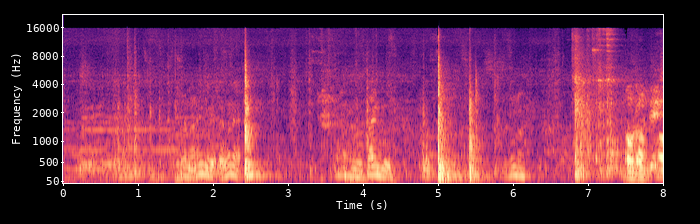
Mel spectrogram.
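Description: Background music with held notes fading out over the first two seconds, then indistinct voices, with a few sharp knocks at about two and a half, five and seven seconds in.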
